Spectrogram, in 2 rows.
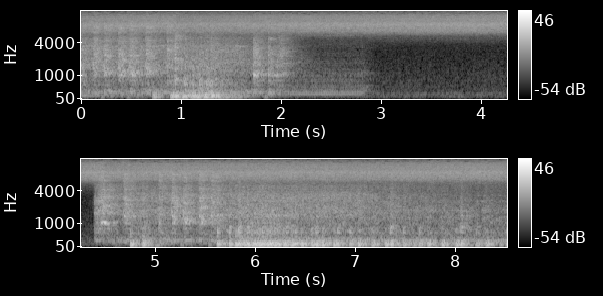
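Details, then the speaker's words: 1998 Yamaha V Star, 3,500 miles, recent carb rebuild and fuel flush, choke on: rough idle then engine cuts out for a couple of seconds before catching; stalls whenever revved, with desert cicadas in background. "it'll run but when i rev it it just shuts off"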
